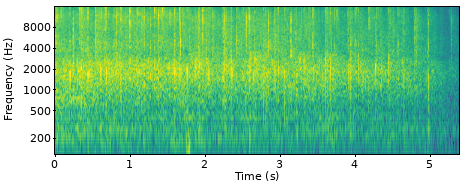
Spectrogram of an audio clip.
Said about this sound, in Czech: Hned následované poděkováním naší zvláštní sekci zvukových efektů. No. Potlesk pro ně.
